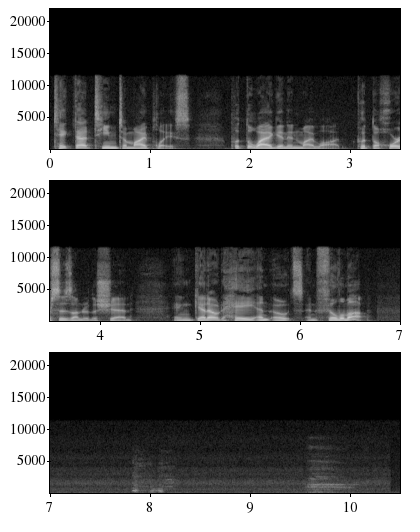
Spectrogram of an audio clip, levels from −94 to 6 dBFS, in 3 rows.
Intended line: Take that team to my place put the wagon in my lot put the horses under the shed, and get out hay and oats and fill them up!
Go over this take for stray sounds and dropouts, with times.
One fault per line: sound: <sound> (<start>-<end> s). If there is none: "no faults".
sound: cough (7.8-8.3 s)
sound: sigh (9.5-10.2 s)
